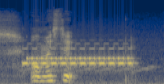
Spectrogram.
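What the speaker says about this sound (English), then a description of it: "Sorry about the phone." A telephone rings indoors with a steady pulsing electronic tone repeating several times, partly under a woman's speech.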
